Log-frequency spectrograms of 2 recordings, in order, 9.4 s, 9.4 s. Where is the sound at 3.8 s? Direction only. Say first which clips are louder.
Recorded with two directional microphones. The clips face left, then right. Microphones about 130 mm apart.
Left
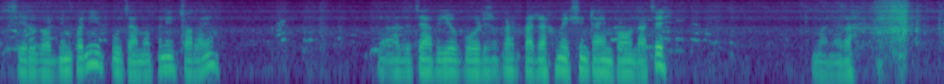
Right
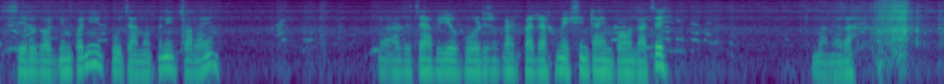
Left 4 dB; 15° left (ahead or behind).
